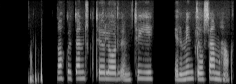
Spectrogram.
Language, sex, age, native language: Icelandic, female, 30-39, Icelandic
